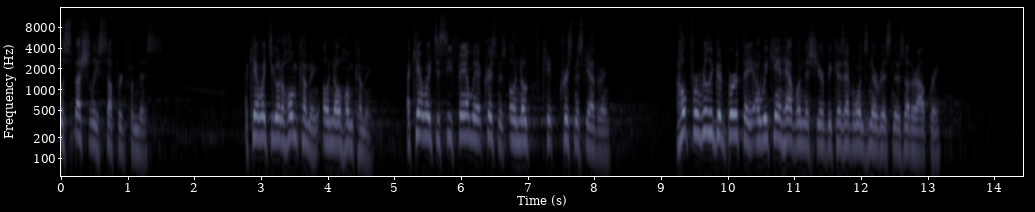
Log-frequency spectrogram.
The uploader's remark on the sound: preached this homily on April 16, 2023 at St Basil the Great Catholic Church in Brecksville, OH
